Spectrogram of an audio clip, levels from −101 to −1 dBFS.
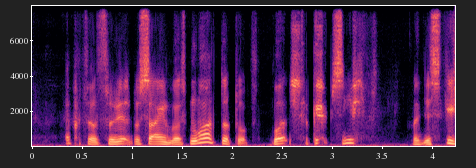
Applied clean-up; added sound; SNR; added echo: neural diffusion model UNIVERSE++.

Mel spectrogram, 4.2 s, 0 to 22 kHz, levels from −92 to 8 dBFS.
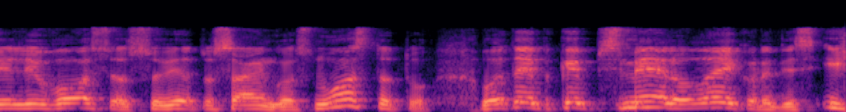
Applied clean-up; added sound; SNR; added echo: none; none; none; none.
